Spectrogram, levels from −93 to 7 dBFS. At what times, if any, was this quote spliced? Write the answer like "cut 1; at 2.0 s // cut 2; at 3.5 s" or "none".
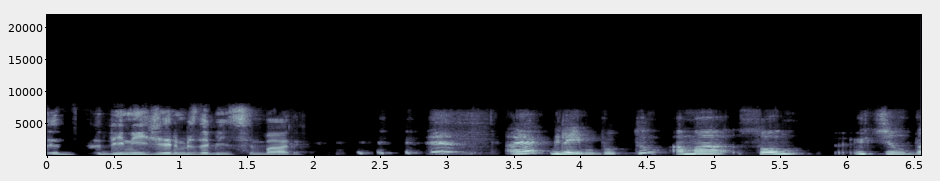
cut 1; at 3.4 s

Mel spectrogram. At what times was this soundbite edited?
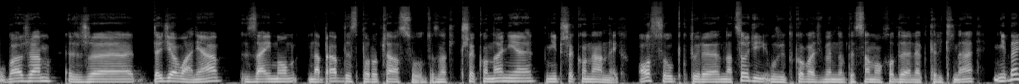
none

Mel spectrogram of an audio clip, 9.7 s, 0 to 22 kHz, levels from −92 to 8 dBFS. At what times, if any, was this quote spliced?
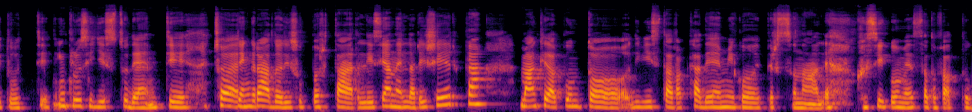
cut 1; at 2.4 s // cut 2; at 6.8 s

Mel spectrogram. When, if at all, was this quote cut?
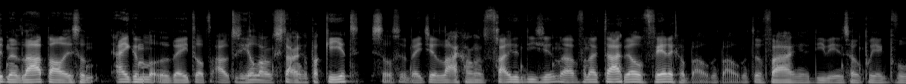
cut 1; at 1.4 s // cut 2; at 3.6 s // cut 3; at 6.2 s // cut 4; at 7.2 s

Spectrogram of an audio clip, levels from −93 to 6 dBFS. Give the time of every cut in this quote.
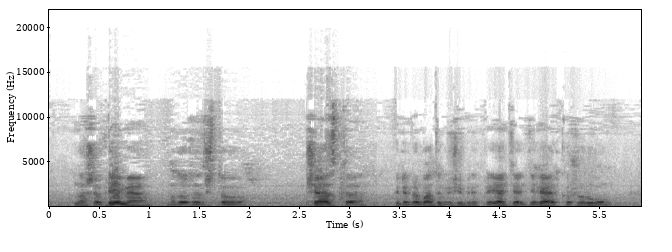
cut 1; at 1.6 s // cut 2; at 2.6 s

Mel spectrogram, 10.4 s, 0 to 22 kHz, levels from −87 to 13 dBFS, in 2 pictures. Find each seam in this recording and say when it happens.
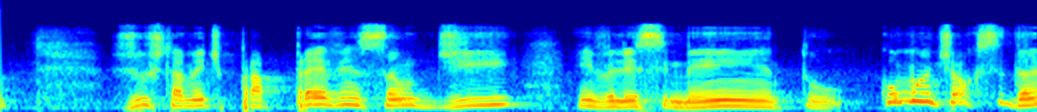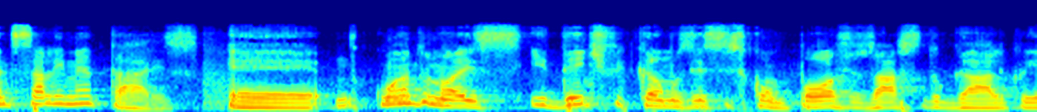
none

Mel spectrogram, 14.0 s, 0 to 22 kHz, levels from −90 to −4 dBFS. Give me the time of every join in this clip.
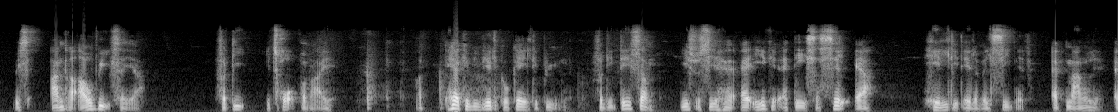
none

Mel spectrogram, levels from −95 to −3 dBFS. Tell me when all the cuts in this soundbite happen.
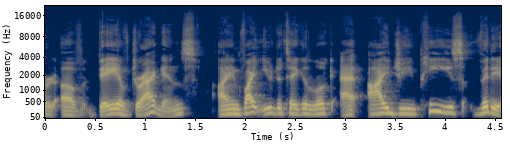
none

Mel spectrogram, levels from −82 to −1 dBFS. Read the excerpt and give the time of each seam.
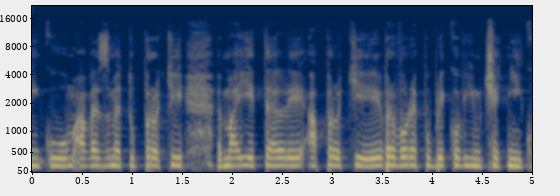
cut 1; at 1.1 s // cut 2; at 3.5 s

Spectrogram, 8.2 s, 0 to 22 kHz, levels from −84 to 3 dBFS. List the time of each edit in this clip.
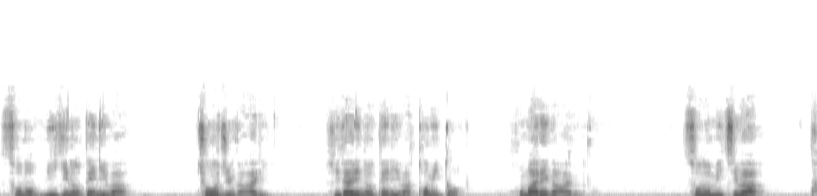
cut 1; at 3.2 s

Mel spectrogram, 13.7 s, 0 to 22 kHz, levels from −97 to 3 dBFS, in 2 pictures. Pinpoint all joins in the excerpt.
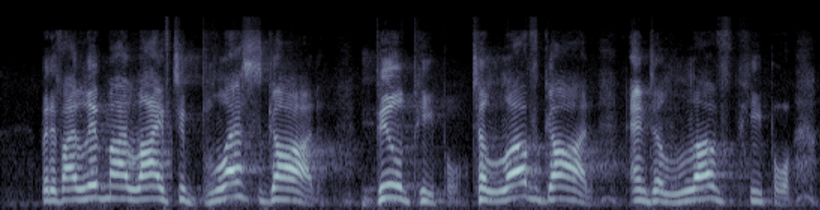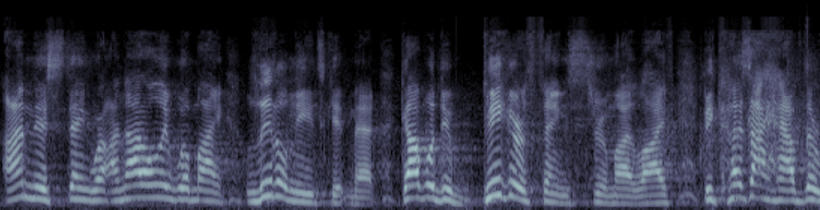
cut 1; at 1.4 s // cut 2; at 3.0 s // cut 3; at 3.9 s // cut 4; at 7.0 s

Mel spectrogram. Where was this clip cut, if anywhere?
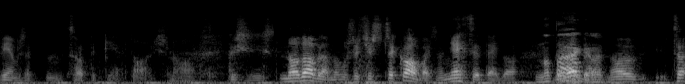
cut 1; at 2.3 s // cut 2; at 2.7 s

